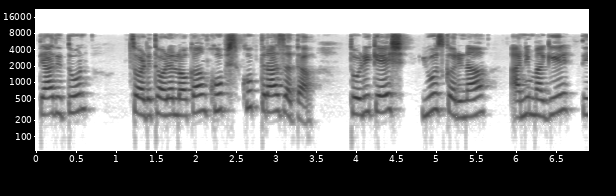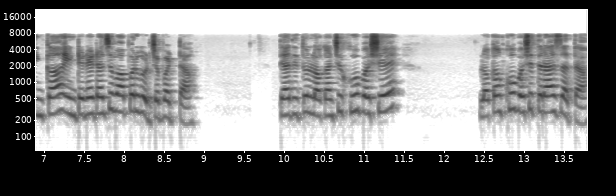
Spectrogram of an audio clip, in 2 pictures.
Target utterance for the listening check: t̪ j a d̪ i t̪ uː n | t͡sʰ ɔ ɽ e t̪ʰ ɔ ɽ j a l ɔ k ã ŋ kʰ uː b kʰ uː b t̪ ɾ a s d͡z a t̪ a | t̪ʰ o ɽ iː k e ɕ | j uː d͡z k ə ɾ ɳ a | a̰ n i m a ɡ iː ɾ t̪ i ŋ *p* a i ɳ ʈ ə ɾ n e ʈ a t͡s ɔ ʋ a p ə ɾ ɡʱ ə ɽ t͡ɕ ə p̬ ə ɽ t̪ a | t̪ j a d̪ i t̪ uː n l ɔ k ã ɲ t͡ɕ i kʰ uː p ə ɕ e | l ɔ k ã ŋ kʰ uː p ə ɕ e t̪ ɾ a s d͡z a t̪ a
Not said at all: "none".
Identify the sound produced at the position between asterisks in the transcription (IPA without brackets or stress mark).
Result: k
